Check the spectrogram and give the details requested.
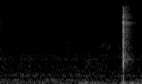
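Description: Quiet room, then a single sharp mechanical click as a finger-prick lancet pen is pulled back and cocked for a blood glucose test.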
